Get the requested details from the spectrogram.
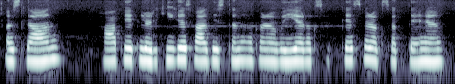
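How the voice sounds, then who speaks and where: An indignant young bride from a romance audiobook, voiced by a woman, protective and demanding. She speaks in an even, flat tone that stays dark and mellow. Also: mid-range voice, close to an everyday voice.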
